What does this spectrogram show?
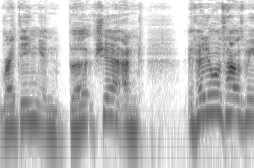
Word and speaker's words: Berkshire: Um, yeah, I went to a city of a city called Reading in Burkshire and if anyone tells me in the comments, it's actually pronounced Barkshire. It is spelled with an E.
